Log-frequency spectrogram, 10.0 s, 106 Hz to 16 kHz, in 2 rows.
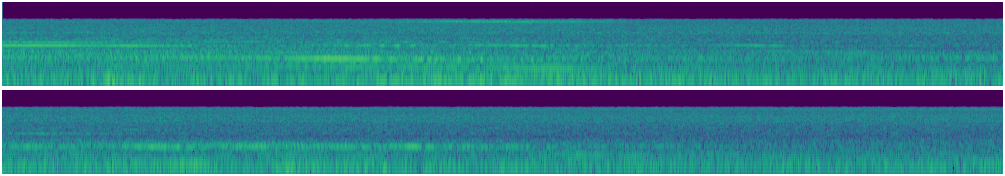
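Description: Electric motor run by an SVX9000 variable frequency drive ramping down after a stop command. Its whine falls slowly in pitch over several seconds and fades, over a steady low hum.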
